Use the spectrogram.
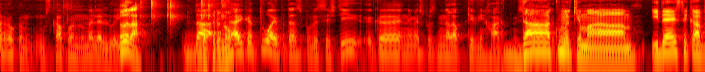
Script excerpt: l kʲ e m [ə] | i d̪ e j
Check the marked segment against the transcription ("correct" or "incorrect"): incorrect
